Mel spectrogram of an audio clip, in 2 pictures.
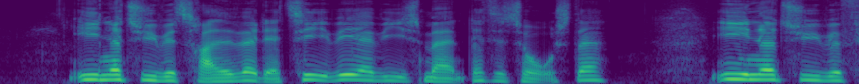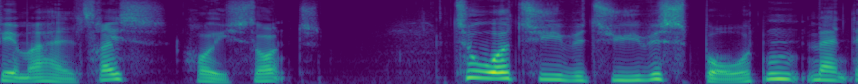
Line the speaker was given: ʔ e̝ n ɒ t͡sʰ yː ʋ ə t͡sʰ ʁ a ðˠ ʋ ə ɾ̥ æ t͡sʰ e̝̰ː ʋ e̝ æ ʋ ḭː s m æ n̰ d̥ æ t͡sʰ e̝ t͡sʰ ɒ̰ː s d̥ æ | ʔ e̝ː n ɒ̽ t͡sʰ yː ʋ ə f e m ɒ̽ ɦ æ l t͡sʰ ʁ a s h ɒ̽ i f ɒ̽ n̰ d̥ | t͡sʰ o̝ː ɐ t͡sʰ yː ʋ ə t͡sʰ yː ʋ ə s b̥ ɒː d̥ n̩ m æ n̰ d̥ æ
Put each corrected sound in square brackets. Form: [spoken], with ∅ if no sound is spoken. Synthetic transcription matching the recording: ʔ e̝ n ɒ t͡sʰ yː ʋ ə t͡sʰ ʁ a ðˠ ʋ ə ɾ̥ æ t͡sʰ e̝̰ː ʋ e̝ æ ʋ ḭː s m æ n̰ d̥ æ t͡sʰ e̝ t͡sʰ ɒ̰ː s d̥ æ | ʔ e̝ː n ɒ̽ t͡sʰ yː ʋ ə f e m ɒ̽ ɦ æ l t͡sʰ ʁ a s h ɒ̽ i [s] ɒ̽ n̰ d̥ | t͡sʰ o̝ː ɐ t͡sʰ yː ʋ ə t͡sʰ yː ʋ ə s b̥ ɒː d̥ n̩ m æ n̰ d̥ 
